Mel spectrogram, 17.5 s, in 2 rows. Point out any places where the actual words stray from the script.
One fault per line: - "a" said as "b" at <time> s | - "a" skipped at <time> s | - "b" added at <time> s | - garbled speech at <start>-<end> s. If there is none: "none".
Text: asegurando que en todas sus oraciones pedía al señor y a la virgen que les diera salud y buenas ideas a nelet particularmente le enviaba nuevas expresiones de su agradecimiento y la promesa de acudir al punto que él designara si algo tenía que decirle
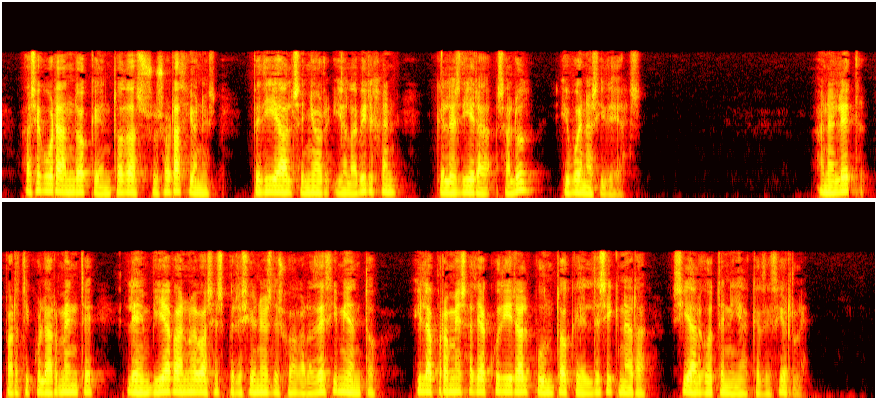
none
